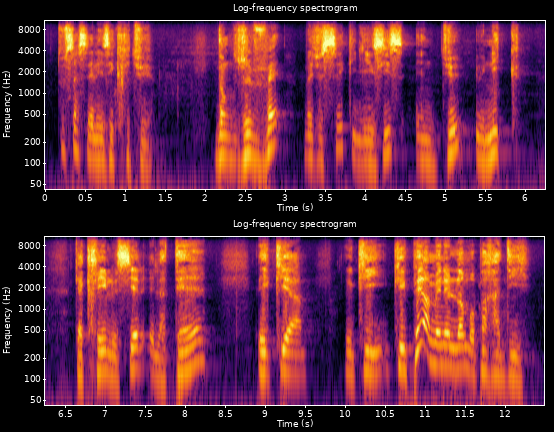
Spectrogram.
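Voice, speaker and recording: Speaking very slowly with long, frequent pauses, a man with a West African accent has a medium-pitched, somewhat breathy voice. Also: ordinary pitch variation. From Ivory Coast. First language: Dioula (speaking French). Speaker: former imam turned pastor. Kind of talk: interview testimony.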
